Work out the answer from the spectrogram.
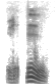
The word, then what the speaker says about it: roux: The first word is pronounced roux.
